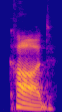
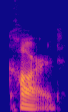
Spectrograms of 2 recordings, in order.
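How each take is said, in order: First: The R sound is dropped completely. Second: The R sound is strong and held. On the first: "I sounded a little bit fake British" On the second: "we use a very hard R sound when we make words like card"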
